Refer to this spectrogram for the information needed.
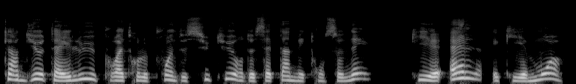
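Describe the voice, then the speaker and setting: A woman's voice: medium pitch, moderate pace, mellow, no echo, natural voice. A woman reading an imperious, lyrical male poet in an audiobook, lofty and declamatory. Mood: exalted.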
